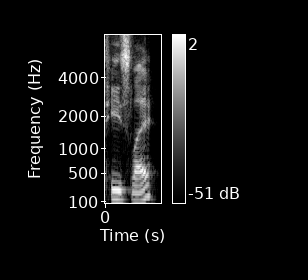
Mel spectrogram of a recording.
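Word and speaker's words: TeSlaa: And he'll have some stuff before that too, but I have no idea how to pronounce his name. So I was like, is that how you say it? T-Slay?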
